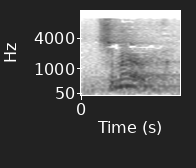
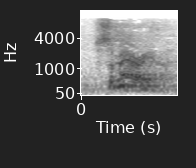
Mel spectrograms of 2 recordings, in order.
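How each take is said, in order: First: Samaria lifted high with a rising tune; emphatic Samaria. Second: Said in the usual way. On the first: Shown as a demonstration. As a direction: repeat Samaria higher, stressing it.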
